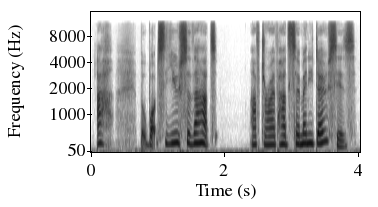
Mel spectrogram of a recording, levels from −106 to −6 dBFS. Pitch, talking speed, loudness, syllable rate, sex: 235 Hz, 210 wpm, -21 LUFS, 6.2 syllables/s, female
